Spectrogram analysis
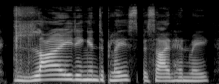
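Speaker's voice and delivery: usual speaking voice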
